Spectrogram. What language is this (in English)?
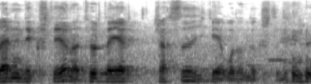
Kazakh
